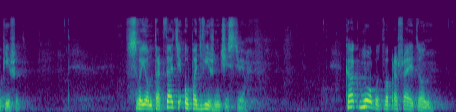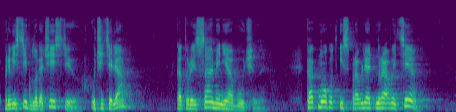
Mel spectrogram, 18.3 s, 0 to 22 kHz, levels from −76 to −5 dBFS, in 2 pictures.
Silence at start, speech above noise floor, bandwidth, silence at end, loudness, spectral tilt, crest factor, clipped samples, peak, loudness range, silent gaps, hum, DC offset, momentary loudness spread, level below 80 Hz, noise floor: 0 s; 37 dB; 11.5 kHz; 0.55 s; -22 LUFS; -5.5 dB/octave; 18 dB; under 0.1%; -4 dBFS; 4 LU; none; none; under 0.1%; 14 LU; -58 dBFS; -58 dBFS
